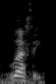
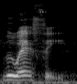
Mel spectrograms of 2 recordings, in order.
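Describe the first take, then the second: First: The name rhymes with fussy. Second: The name does not rhyme with fussy. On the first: The speaker calls it right. "she said fussy Lussy" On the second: The speaker calls it wrong. "I was saying Lucy"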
